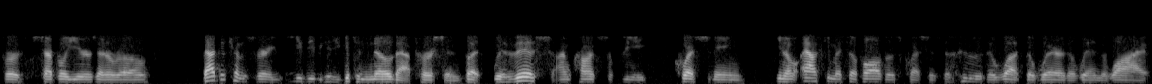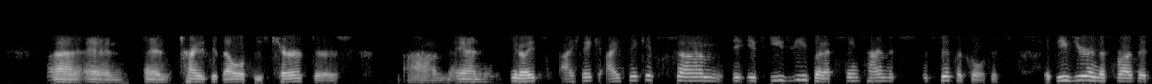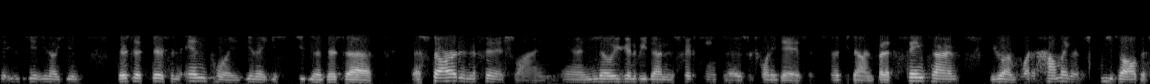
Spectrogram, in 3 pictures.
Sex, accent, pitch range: male, American, 115-145 Hz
